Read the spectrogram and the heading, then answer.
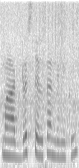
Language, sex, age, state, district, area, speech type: Telugu, female, 18-30, Andhra Pradesh, Visakhapatnam, rural, spontaneous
